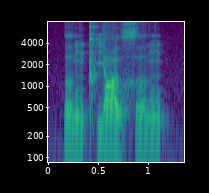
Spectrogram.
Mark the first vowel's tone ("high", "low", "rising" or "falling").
falling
